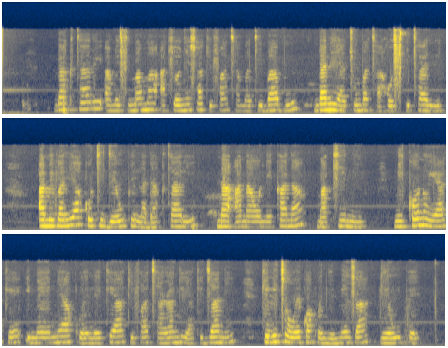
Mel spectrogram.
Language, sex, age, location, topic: Swahili, male, 18-24, Kisumu, health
